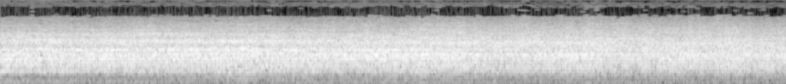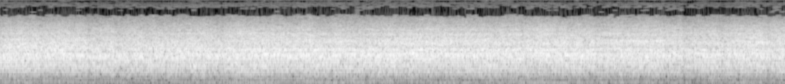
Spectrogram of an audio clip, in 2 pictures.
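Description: Container freight train rolling past: a steady rolling noise of wagon wheels on the track that holds level throughout.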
